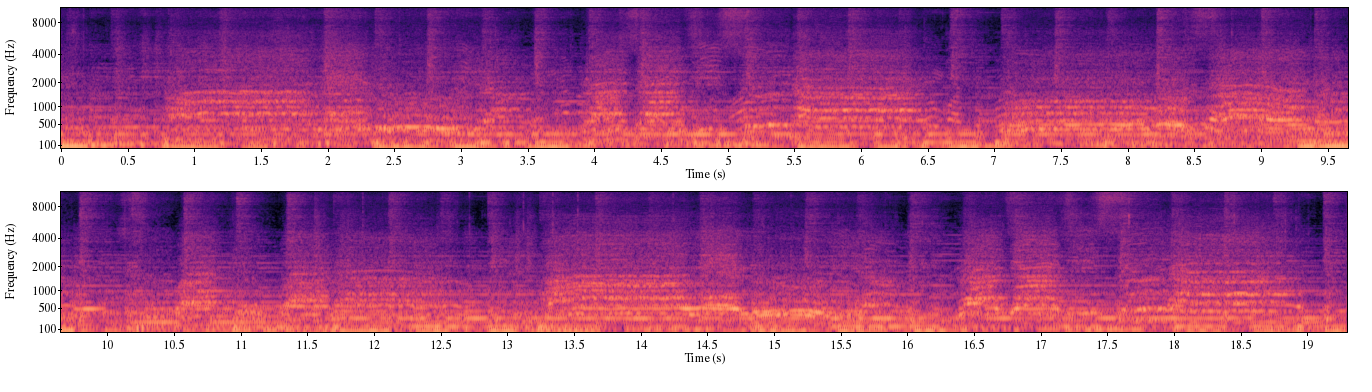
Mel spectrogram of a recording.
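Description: A large crowd singing a lively gospel song together, over a steady bass accompaniment.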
